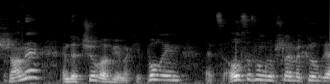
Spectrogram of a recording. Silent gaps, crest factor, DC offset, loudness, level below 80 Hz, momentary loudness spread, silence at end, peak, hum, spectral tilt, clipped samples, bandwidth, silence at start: none; 18 dB; under 0.1%; -20 LUFS; -50 dBFS; 11 LU; 0 s; 0 dBFS; none; -8 dB/octave; under 0.1%; 11.5 kHz; 0 s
